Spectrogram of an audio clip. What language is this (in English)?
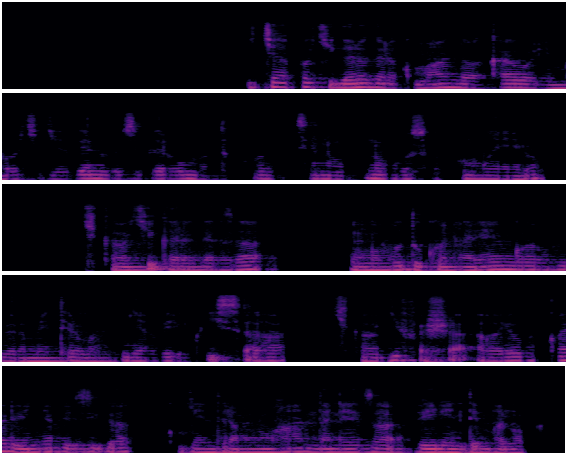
Kinyarwanda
